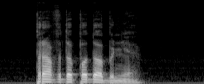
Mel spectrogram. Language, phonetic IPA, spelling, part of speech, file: Polish, [ˌpravdɔpɔˈdɔbʲɲɛ], prawdopodobnie, adverb, Pl-prawdopodobnie.ogg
